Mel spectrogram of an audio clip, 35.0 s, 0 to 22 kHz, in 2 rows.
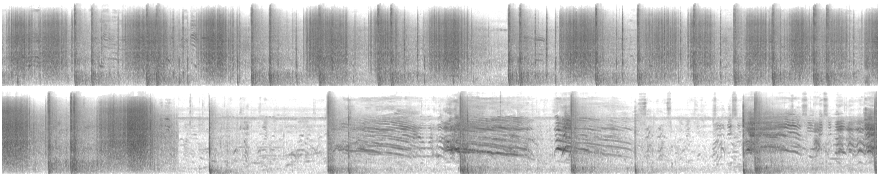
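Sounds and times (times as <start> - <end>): firework hiss: 0.0 - 21.1.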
